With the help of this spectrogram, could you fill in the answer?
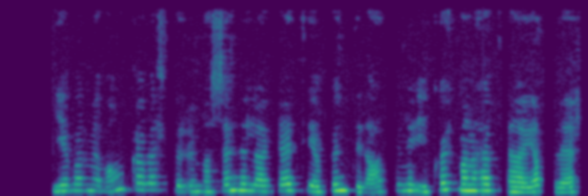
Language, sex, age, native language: Icelandic, female, 50-59, Icelandic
